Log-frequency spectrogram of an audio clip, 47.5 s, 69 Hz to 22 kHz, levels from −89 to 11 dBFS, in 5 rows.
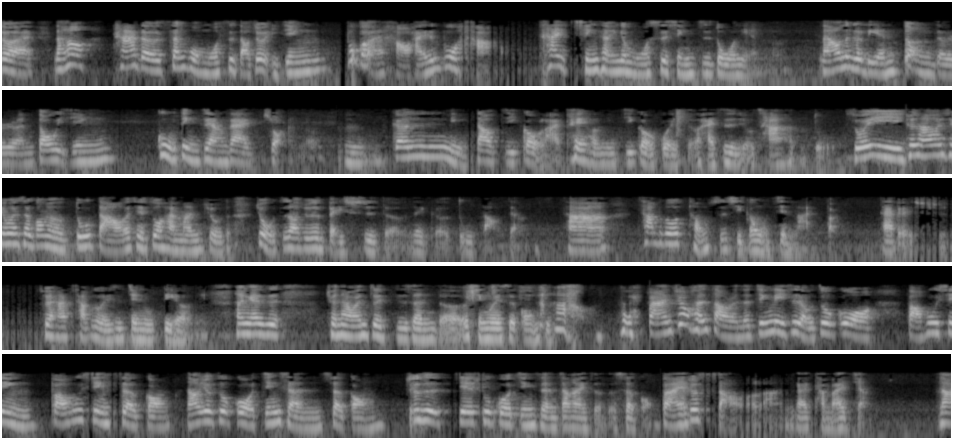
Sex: female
